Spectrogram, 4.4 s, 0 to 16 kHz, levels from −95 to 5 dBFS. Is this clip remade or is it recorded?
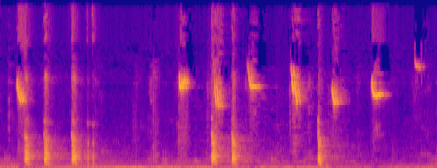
remade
